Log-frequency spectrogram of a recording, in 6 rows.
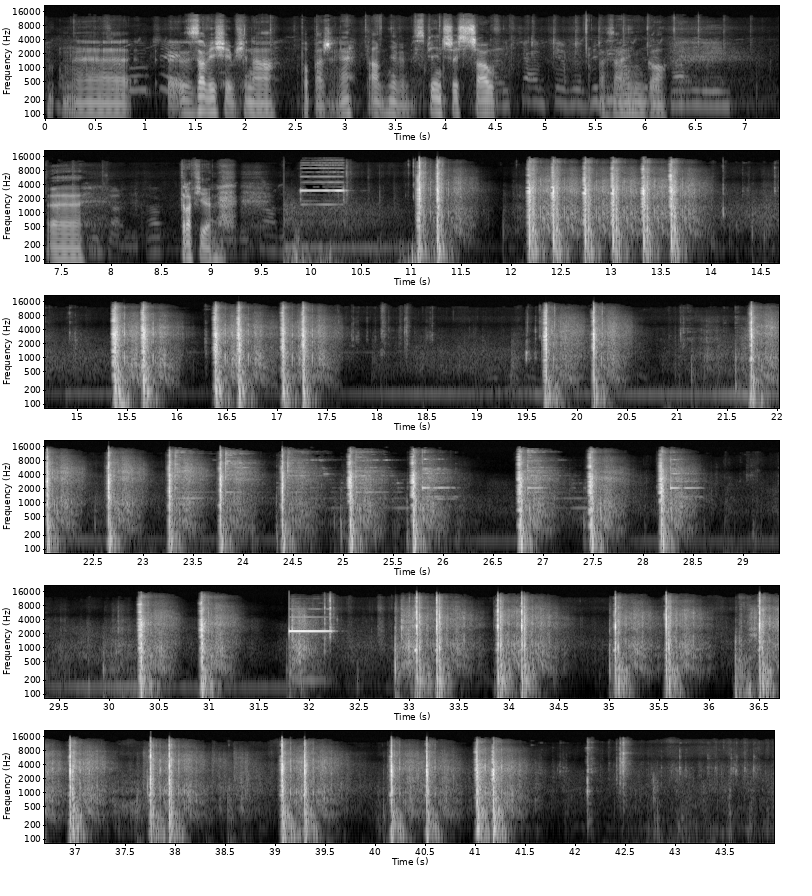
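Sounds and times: pistol shots: 0:11.0 - 0:14.0, 0:15.3 - 0:17.6, 0:19.6 - 0:20.6, 0:21.6 - 0:28.6, 0:30.2 - 0:31.4, 0:32.8 - 0:41.6.

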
